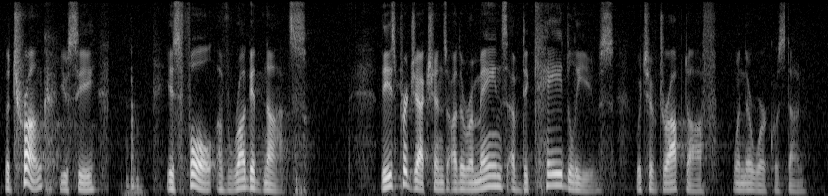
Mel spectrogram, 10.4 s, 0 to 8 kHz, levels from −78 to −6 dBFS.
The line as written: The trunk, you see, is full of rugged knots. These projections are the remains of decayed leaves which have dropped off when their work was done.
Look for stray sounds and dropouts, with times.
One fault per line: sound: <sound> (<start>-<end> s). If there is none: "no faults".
sound: tap (1.5-1.9 s)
